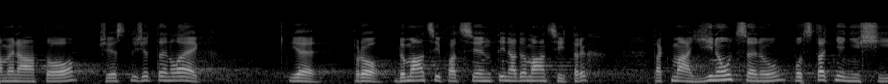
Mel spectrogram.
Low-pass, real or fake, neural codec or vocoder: 7.2 kHz; real; none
